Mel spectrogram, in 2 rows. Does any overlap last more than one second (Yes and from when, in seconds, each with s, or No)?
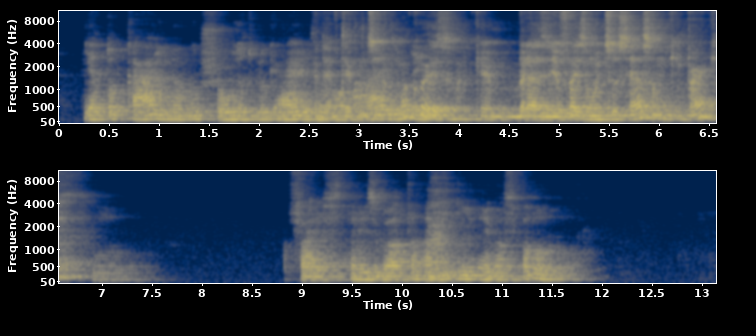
Yes, from 2.5 s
